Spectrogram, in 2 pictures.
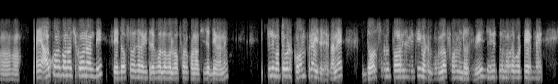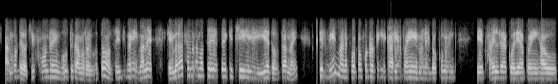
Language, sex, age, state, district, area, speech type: Odia, male, 45-60, Odisha, Bhadrak, rural, conversation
